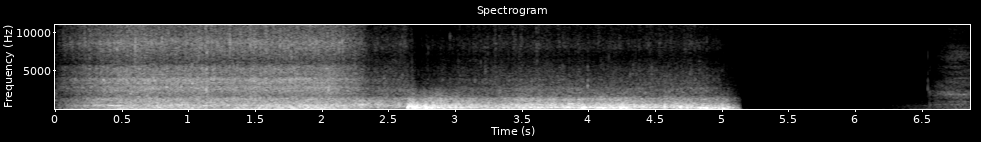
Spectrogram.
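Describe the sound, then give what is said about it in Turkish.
Heavy rain pours in a dense, steady roar during a storm in western Istanbul, Turkey, while thunder rumbles low beneath it, swelling louder midway before the sound cuts off abruptly into silence, then faintly resumes. “İstanbul'un batısına sağanak yağmurdan önce hortum geldi.”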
